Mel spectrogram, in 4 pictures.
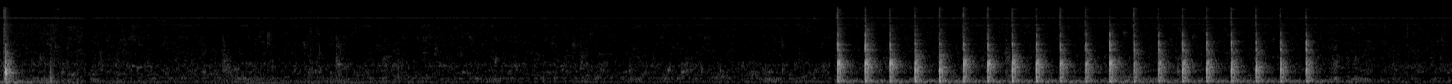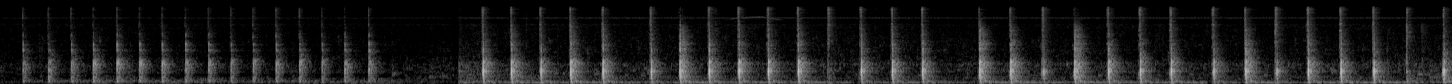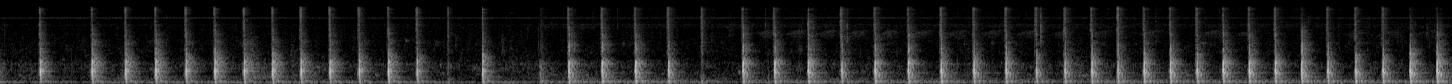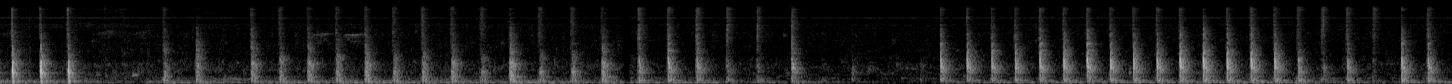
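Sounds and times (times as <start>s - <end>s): rapid chopping strokes: 8.4s - 13.2s, 19.1s - 44.5s, 45.2s - 51.6s, 53.0s - 58.0s.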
